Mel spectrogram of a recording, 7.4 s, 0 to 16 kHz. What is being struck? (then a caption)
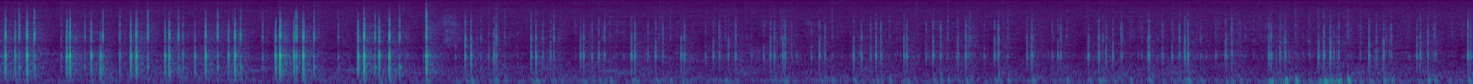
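Small plastic cream tub lid. Short nails scratch the lid of a small round white plastic aloe vera cream tub with blue print, making a rapid run of dry, bright scratches, each carrying a faint ringing tone near 1.3 kHz. The strokes are loudest in the first two seconds, then continue more softly and evenly, with each one dying away almost at once.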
